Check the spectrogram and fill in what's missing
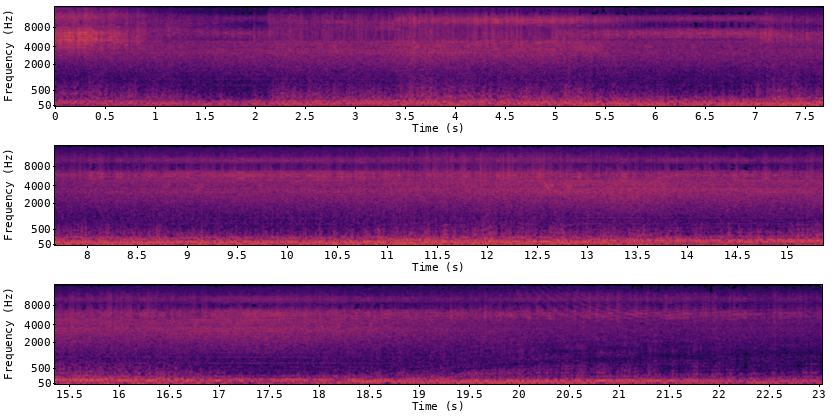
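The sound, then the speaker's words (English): Humming, resonant audio made from recordings of the sun and augmented with instruments by sound artists Connor Boyle and Peter Clemen: a deep drone hums continuously, heavy in the low register with a steady rumbling body and faint airy hiss above, swelling slightly mid-way but never breaking. “Connor Boyle and Peter Clemen, and others have taken that and augmented that file and with instruments and different things and made this really beautiful, huge, humming, very resonant audio that goes with the sun.”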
